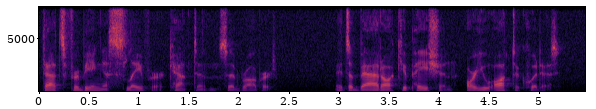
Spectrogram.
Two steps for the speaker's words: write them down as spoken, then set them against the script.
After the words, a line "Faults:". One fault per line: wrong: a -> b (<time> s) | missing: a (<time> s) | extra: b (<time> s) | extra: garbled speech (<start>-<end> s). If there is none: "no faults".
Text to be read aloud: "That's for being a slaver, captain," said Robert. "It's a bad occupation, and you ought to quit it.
"That's for being a slaver, captain," said Robert. "It's a bad occupation, or you ought to quit it.
Faults:
wrong: and -> or (4.3 s)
